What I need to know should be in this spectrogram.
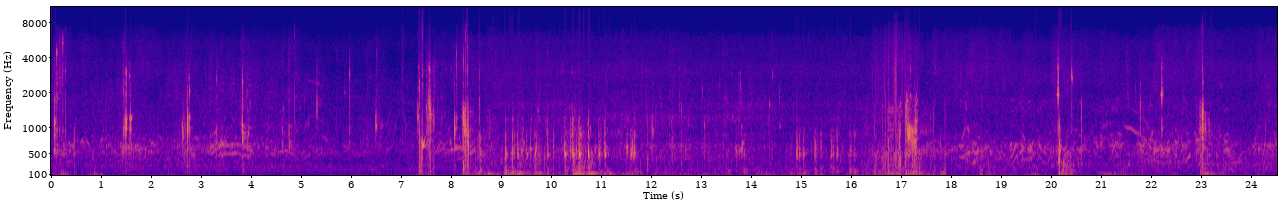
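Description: Water laps and splashes close by.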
